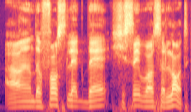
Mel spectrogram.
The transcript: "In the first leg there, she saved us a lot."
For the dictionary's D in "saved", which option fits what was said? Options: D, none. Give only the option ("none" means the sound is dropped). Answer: none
